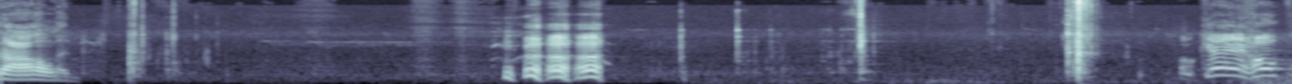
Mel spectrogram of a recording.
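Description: A shotgun's action clicks and snaps shut as a shell is loaded.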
